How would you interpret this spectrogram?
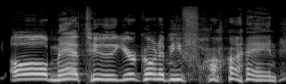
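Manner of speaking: high, bright reassuring voice through a laugh; forced cheer, laughing it off; cheery encourager. Retold or imitated. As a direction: play the upbeat dad cheering his hurt son on. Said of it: "I'm the encourager".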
